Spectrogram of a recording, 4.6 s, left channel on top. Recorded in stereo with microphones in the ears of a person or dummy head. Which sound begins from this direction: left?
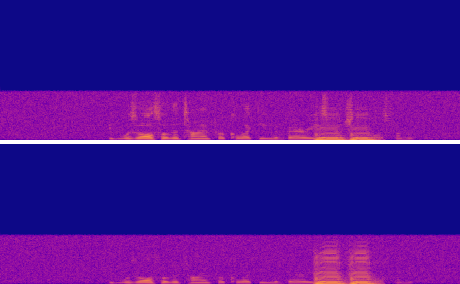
A man speaking, at 1.1 s.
